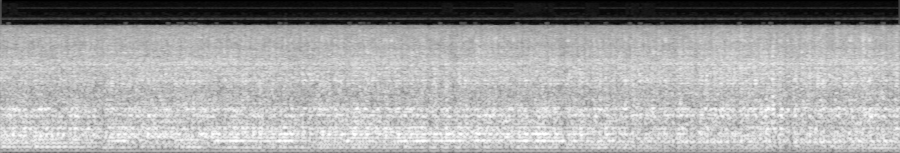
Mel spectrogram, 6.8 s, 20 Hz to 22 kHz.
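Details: 1981 Suzuki GS850 inline-four, first start after finishing the exhaust, on a hot day with temporary hacked ignition wiring: busy, fast, even idle clatter over a steady rumble, sounding healthy.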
